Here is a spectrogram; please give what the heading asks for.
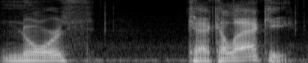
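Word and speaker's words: North Cackalacky: FYI the nickname for North Carolina is actually pronounced North kakalaki unfortunately I was raised in that [ __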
